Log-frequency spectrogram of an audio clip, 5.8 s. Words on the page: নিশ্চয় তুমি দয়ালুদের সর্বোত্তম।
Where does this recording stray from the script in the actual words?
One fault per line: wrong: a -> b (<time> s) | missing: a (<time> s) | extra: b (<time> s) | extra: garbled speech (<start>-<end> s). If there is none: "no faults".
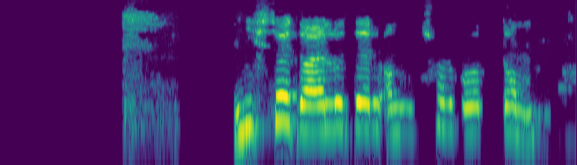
missing: তুমি (2.9 s)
